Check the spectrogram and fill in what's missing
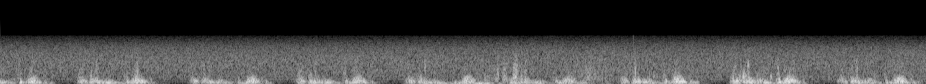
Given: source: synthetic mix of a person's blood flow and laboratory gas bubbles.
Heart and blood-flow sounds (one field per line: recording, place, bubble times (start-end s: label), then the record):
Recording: Doppler ultrasound of blood flow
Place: precordium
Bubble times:
no bubbles
From the record:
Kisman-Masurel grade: 000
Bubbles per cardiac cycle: 0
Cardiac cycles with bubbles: 0%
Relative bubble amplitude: no bubbles discernible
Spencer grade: 0 (complete lack of bubble signals)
